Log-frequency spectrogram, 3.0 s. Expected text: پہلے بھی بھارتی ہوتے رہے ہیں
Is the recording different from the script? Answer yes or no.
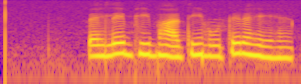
no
